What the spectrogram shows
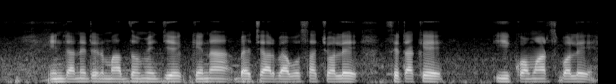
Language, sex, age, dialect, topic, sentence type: Bengali, male, <18, Northern/Varendri, agriculture, statement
